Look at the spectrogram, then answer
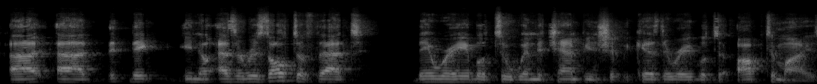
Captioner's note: stammering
